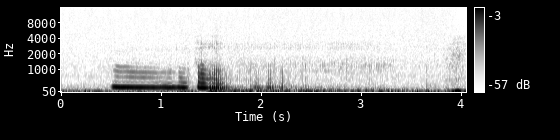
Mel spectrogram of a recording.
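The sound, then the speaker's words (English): A person imitates a cat purring with a steady, buzzing hum lasting about a second, then a short falling vocal rumble, followed by quieter low background noise. “It's like a very oh. tiny plane landing.”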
